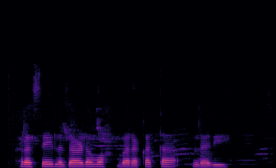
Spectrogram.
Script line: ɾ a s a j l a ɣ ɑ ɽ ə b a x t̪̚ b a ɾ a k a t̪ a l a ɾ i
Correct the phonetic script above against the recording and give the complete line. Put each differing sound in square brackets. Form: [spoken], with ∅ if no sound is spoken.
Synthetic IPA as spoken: ɾ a s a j l a [z] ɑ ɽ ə [w] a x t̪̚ b a ɾ a k a t̪ a l a ɾ i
